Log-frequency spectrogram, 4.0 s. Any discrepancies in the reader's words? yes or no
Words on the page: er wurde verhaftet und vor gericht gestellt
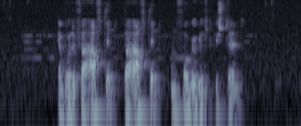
yes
